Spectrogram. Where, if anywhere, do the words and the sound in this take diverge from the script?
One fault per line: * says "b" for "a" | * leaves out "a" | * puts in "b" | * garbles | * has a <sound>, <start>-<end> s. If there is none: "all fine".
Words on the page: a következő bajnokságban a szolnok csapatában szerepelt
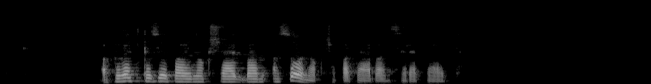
all fine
